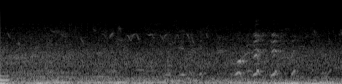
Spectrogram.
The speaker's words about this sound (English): Dang, why are the birds so loud? Because your thoughts are so quiet. Yeah. I feel like they're celebrating. You hear them too?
